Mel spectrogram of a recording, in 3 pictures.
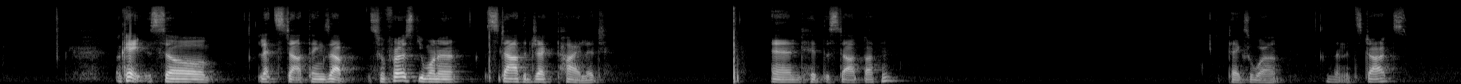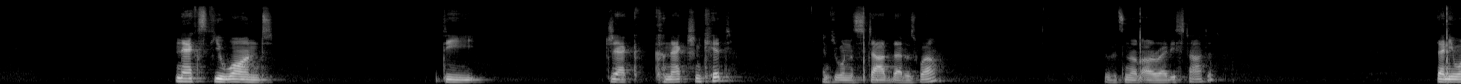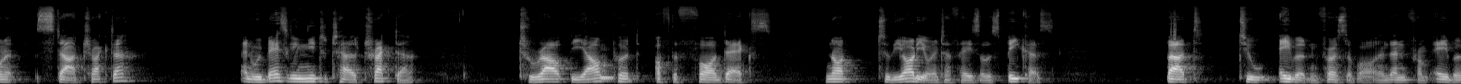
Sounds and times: Inside, small room: 0.0s - 43.8s
Speech: 1.2s - 6.2s, 7.7s - 9.1s, 12.1s - 14.2s, 16.4s - 17.5s, 19.0s - 19.6s, 20.7s - 22.0s, 22.8s - 24.1s, 25.6s - 26.9s, 29.0s - 30.7s, 31.6s - 33.5s, 34.4s - 39.8s, 40.9s - 43.8s.

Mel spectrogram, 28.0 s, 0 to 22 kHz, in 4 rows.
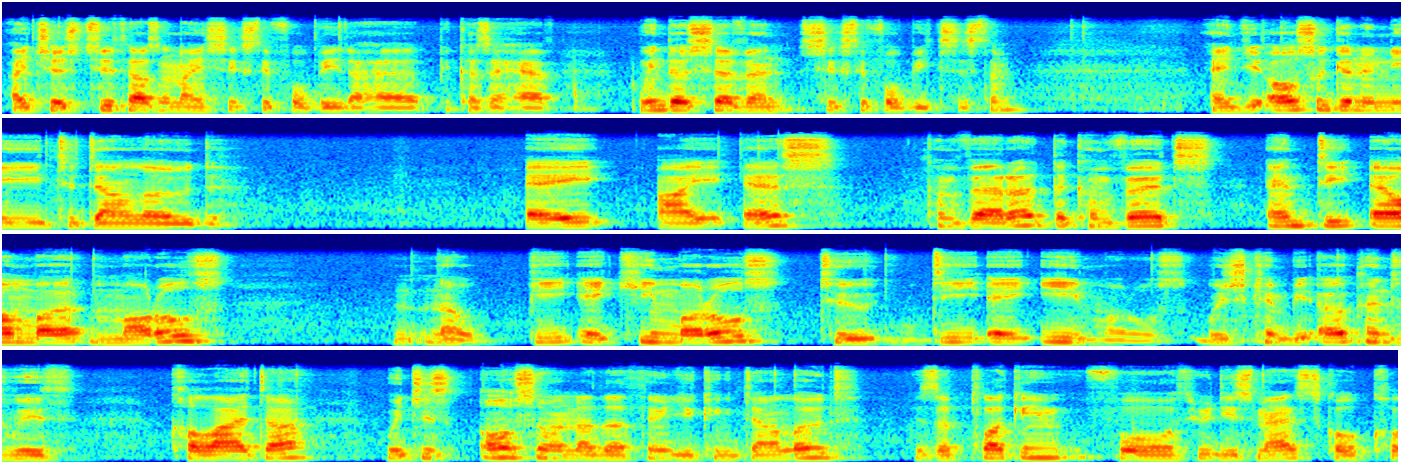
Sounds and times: Speech: 0.0s - 5.2s, 6.0s - 8.2s, 9.6s - 15.2s, 15.9s - 27.9s.

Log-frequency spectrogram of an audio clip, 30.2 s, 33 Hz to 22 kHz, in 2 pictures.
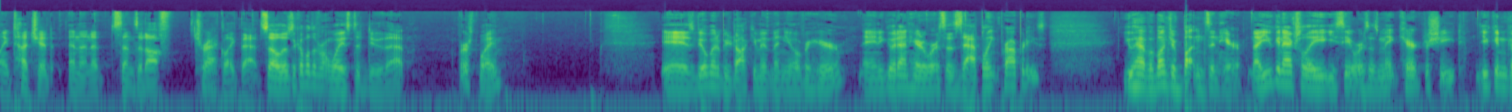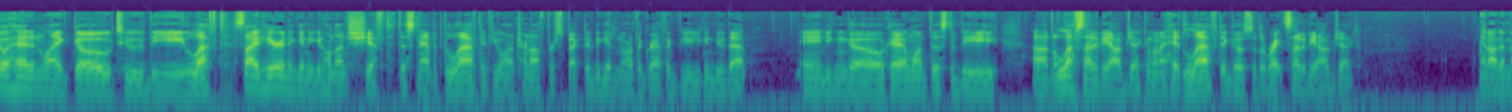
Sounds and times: Speech: 0.0s - 5.1s, 6.6s - 10.5s, 11.2s - 28.8s, 29.9s - 30.2s.

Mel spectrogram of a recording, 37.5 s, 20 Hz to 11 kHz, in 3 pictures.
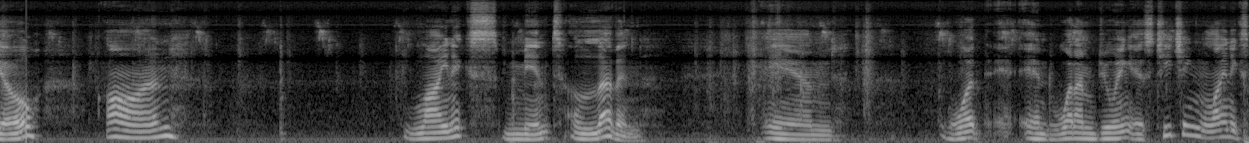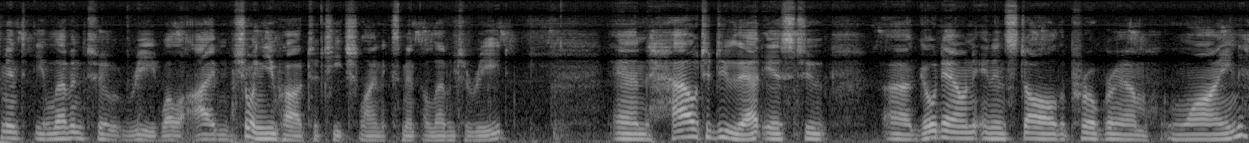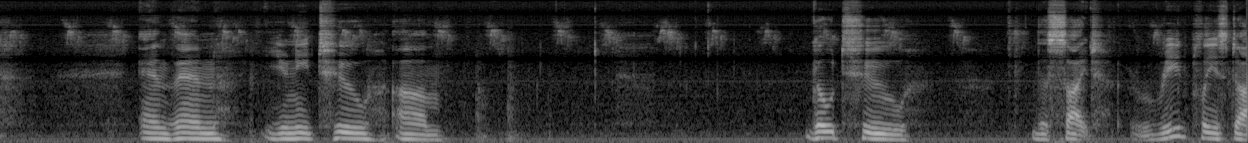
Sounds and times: Male speech, man speaking: 0.0s - 0.4s, 1.1s - 1.9s, 4.0s - 6.5s, 7.6s - 8.4s, 9.4s - 17.6s, 18.6s - 20.8s, 21.4s - 25.1s, 26.4s - 29.5s, 33.1s - 34.1s, 35.3s - 37.4s
Narration, monologue: 0.0s - 37.4s.

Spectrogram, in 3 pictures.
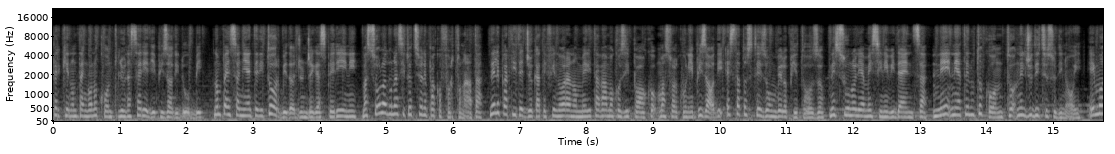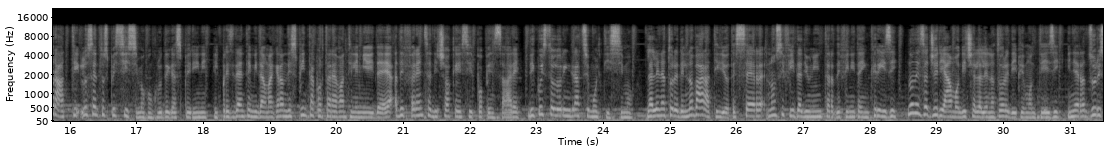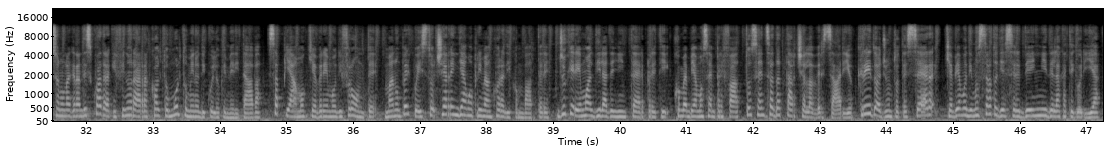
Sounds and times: Music: 0.0s - 47.2s
Speech: 0.0s - 47.2s.

